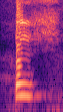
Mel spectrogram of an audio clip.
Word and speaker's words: ich: Kalau CH itu bacanya seperti KH, ich itu ya, jangan ich tapi I.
